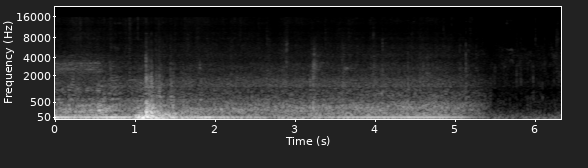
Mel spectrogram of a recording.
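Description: Footsteps shuffle out onto a platform.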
